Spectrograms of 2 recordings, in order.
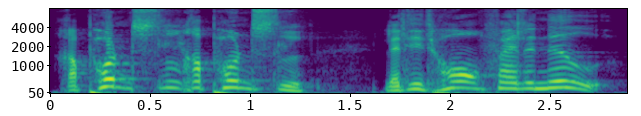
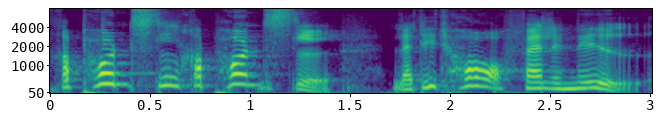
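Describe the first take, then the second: First: Higher, louder call of a prince copying the witch. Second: Much higher, louder, slow witch cry; a witch's call stretched up to the window. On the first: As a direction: call up to the tower, hopeful. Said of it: "gik han ud til tårnet og råbte". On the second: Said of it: "hørte hende sige". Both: Acted.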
